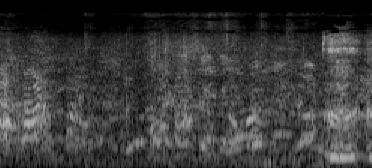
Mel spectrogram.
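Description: Chatter of several people talking over one another, with no single clear voice.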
